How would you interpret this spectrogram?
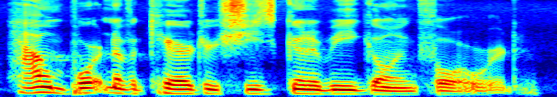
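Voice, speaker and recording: A man's voice: mid-range voice, quick pace, a little mellow, no room sound. A man co-hosting a podcast, chatting casually about films like an opinionated, enthusiastic fan. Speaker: podcast co-host. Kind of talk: casual film chat.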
